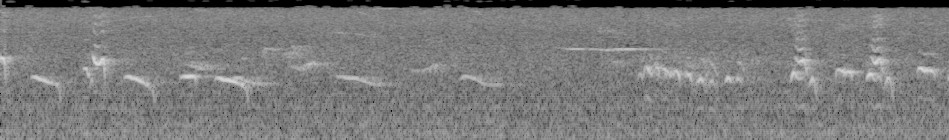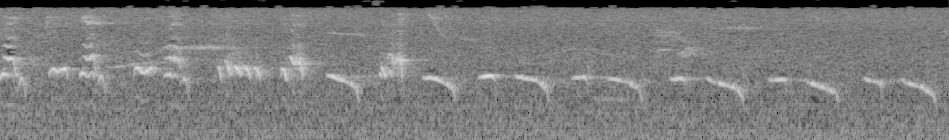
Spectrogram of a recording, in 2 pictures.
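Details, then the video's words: Chinese hwamei, called Sumatran poksay jambul, singing gacor: downslurred whistles that build into a long, busy stream of rapid repeated notes, ending in a regular series of falling whistles, over a faint high hiss. "POKSAY JAMBUL GACOR"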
